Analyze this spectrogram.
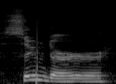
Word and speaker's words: Tsundere: Tsundere, pronounced Tsundere, is a Japanese term for a character development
